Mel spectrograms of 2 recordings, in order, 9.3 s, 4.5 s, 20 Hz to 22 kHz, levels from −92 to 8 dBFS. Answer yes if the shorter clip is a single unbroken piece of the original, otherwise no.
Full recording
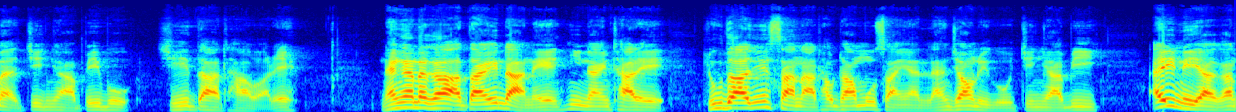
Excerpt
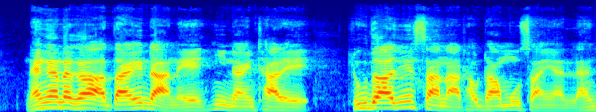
yes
